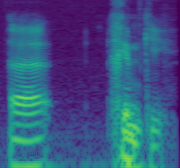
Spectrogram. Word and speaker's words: Khimki: Kimki? Khimki.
